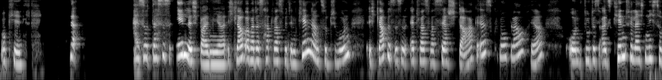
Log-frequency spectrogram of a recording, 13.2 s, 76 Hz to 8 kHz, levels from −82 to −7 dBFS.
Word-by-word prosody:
okay. 205 -4 -3 0.9
Ja. - - +2 1.2
Also, 285 +1 +2
das 280 0 +4
ist 305 -5 +3
ähnlich 290 -8 +7
bei 190 -2 +1
mir. 195 0 +1
Ich 230 - -8
glaube 265 +2 +2
aber, 245 -2 +1
das 235 0 0
hat 250 0 -8
was 230 0 -2
mit 230 -1 -4
den 200 -1 -3
Kindern 335 - +3
zu 225 -2 -5
tun. 225 +10 -1 0.3
Ich 435 -3 -7
glaube, 270 +5 +2
es 275 - -2
ist 230 +1 -2
'n 225 - -1
etwas, 230 -1 -3
was 210 -1 -4
sehr 220 -2 +1
stark 220 +3 -4
ist, 355 +5 -3
Knoblauch, 290 +6 -5
ja, 235 +12 -5 0.4
und 220 - 0
du 240 - -4
das 235 0 -2
als 215 0 -1
Kind 290 +2 +3
vielleicht 245 -5 -1
nicht 265 0 -2
so 235 - -2
240 Hz, 175 wpm, -23 LUFS, 220-285 Hz, 1.2 s, ähnlich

